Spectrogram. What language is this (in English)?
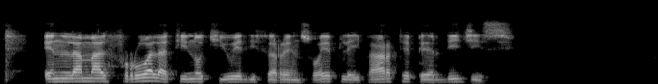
Esperanto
